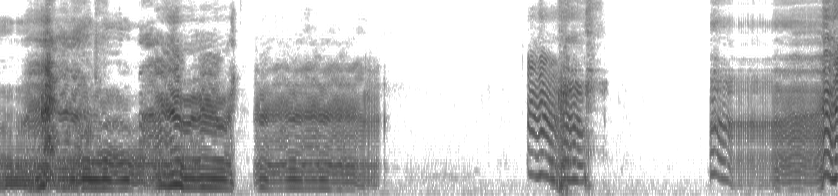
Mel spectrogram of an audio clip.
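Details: Two poodles squabbling playfully indoors, making strange grumbling and moaning sounds: wavering, harmonic-rich growls and whines in long bursts, with short gaps of silence between them.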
